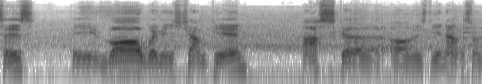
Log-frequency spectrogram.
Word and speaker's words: Asuka: see who this is, the Raw Women's Champion, Asuka, or as the announcer on this game calls her, Asuka.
